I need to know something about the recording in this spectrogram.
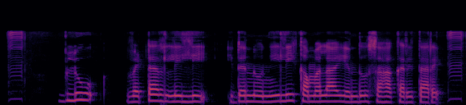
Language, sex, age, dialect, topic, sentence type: Kannada, female, 31-35, Mysore Kannada, agriculture, statement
